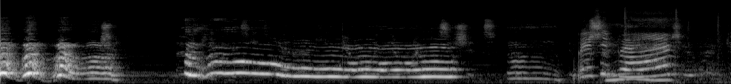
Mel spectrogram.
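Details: An Alaskan Malamute–husky cross dog answers wolves howling on a TV programme with short yips and a long, wavering, slowly falling howl, as if talking back.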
